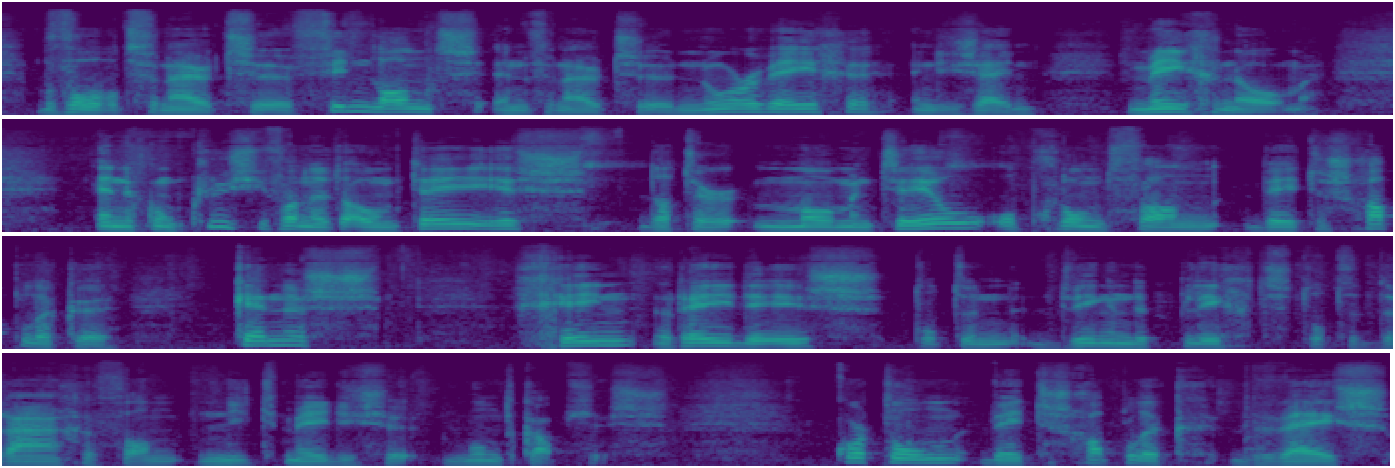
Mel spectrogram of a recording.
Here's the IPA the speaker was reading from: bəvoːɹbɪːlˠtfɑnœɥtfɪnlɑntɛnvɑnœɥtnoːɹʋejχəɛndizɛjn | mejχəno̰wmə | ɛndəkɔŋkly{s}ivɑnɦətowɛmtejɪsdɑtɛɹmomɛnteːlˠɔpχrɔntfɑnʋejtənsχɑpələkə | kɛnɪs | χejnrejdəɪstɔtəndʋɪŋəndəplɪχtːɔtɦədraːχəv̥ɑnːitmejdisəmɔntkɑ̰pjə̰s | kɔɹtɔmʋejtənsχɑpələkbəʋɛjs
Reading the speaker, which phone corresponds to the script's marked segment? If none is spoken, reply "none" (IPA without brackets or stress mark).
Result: z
